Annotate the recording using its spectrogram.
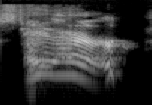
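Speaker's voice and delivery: high, urgent, hollered yelling, acted out. Retelling a river rescue, quoting the stranded one: imitating someone yelling. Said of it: "he was yelling at me".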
